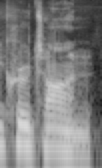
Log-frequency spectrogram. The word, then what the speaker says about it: crouton: He doesn't say crouton. French aren't big on the syllable at the end of the word.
